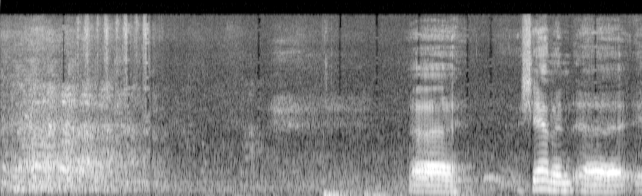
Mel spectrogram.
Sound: laughter

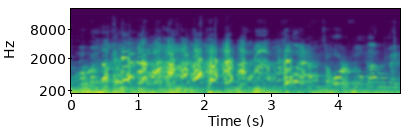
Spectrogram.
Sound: audience laughs

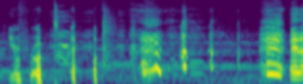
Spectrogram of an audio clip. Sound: laughing; both laughing

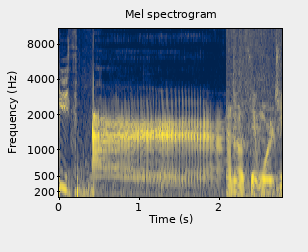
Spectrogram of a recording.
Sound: growls

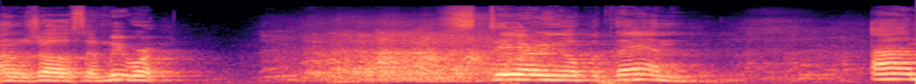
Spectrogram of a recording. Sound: crowd laughs

